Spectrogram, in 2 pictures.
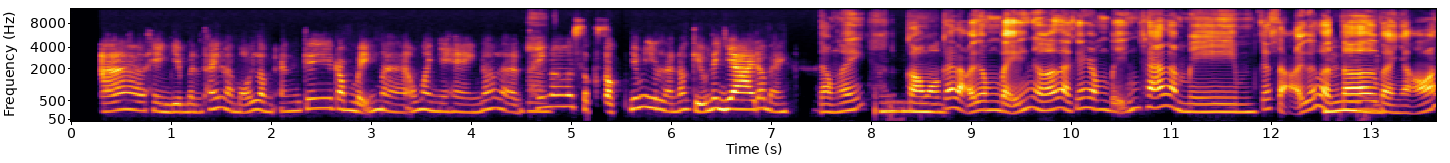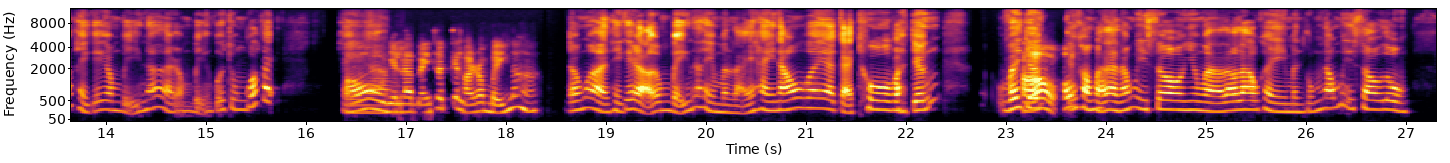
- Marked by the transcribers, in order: tapping; laughing while speaking: "cà chua và trứng"; other background noise; in English: "miso"; in English: "miso"
- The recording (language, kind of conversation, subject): Vietnamese, unstructured, Bạn có bí quyết nào để nấu canh ngon không?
